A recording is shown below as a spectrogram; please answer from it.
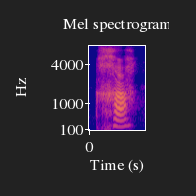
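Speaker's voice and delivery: "ha" with a rasped kh at the start; guttural K. Shown as a demonstration. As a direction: demonstrate "ha" from the back of the throat. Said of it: "the K is gonna sound".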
